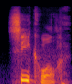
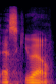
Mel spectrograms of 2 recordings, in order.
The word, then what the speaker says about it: SQL: horse's mouth mr bill gates that he uses sequel he's on video sequel in plenty of different places he does not use sql so right thought that was kind of and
